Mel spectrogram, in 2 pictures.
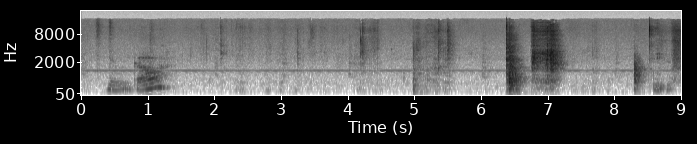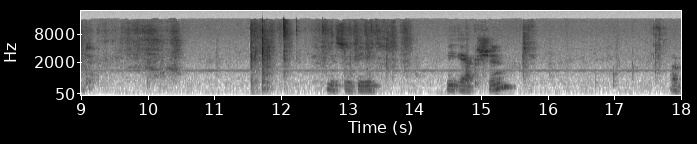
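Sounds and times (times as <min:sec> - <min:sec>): faint high hum: 0:00.0 - 0:18.0
paper puppet rustling: 0:12.5 - 0:14.0.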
